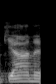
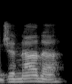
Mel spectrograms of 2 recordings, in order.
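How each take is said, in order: First: The first consonants are said together without a vowel. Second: An extra vowel splits the first two consonants.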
